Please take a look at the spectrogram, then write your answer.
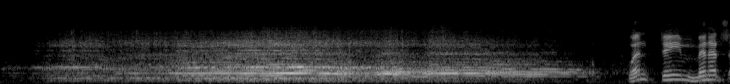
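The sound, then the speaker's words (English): A West Coast Railroad streamliner train roars loudly along the rails up the Rockies through the dark at 80 miles an hour, a steady rushing rumble with droning tonal overtones, before a voice starts talking at the very end. “Roaring up the Rockies to the crossing at San Joaquin, the crack streamliner of the West Coast Railroad rushes through the dark at 80 miles an hour, destined for a watery grave at the bottom of Schooner Canyon Lake.”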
